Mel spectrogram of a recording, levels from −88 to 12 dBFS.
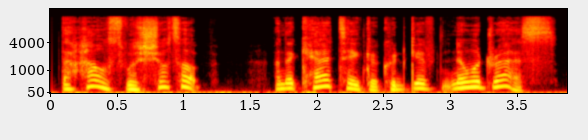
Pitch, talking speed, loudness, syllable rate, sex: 170 Hz, 185 wpm, -16 LUFS, 5.2 syllables/s, male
